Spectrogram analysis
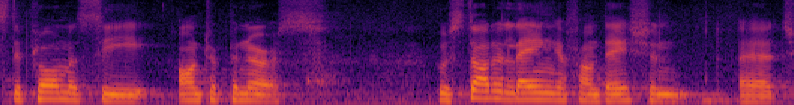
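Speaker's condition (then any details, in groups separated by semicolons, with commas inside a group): No condition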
